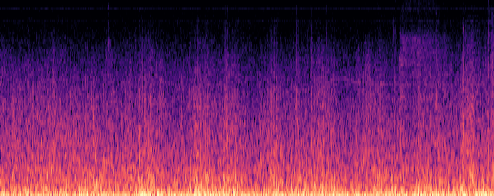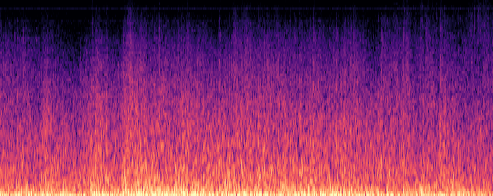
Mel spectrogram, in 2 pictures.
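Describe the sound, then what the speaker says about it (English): Naval cannon fire rolls across the water in a Naval Action sea battle between US and British ships, a dense, continuous rumble of distant booms with no clear gaps. "fucking cannon fire, man"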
